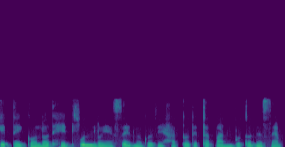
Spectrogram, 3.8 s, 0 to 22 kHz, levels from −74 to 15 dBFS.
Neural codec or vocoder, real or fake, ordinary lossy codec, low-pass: none; real; MP3, 64 kbps; 7.2 kHz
